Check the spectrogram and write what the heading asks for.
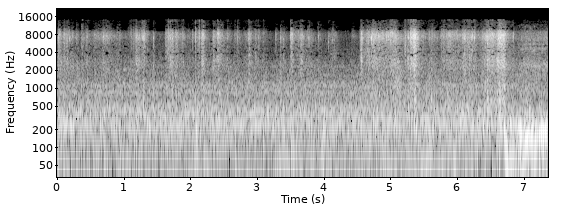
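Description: Thin plastic bag crinkling and rustling as a hand rummages through a bagful of wild mushrooms, in irregular crackles that are loudest a little past the middle and again near the end.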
